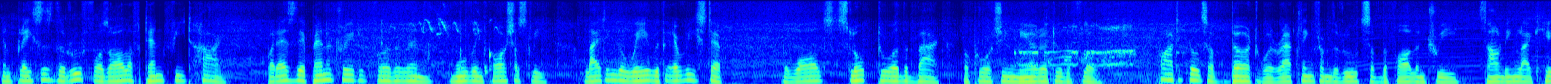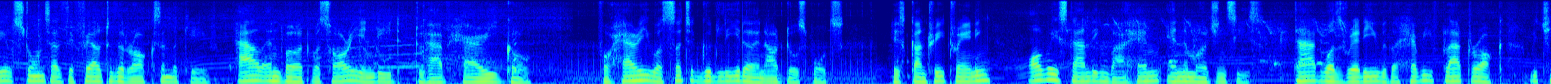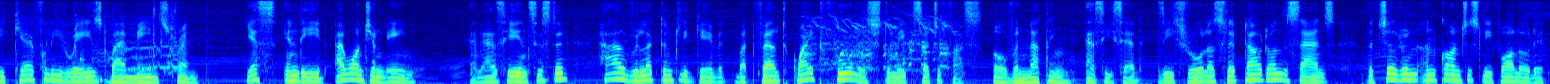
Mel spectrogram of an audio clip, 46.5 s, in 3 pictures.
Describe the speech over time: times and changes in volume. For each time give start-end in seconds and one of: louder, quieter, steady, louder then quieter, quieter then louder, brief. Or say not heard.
0.0-46.4 steady.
